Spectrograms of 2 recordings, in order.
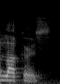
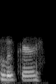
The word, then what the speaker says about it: Lucas: Is it Lucas or Luckers? It's Lucas.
